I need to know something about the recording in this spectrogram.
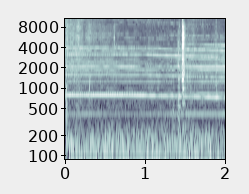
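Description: A horror film's soundtrack drone: several steady, held tones over a low rumble, with a single click about one and a half seconds in.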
